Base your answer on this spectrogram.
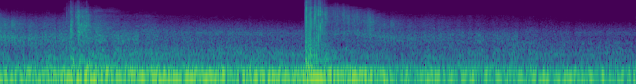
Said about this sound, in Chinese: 萨拉姆身后的灾难级战列舰就齐齐开火了，一道道光柱在遭受重创的血袭者战舰之间扫掠，白色激光所到之处，所有的一切都化为了烟云。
